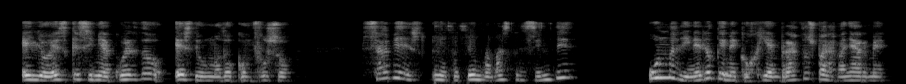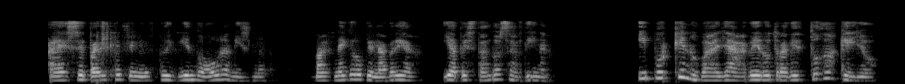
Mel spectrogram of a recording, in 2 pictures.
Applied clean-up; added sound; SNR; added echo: neural mask model DeepFilterNet 3.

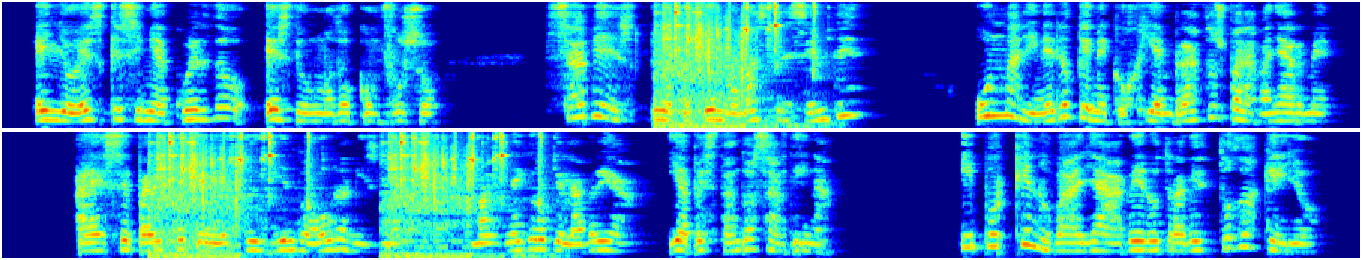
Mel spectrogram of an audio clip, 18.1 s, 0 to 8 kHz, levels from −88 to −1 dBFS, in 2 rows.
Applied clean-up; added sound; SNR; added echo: classical method WPE with log-MMSE.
